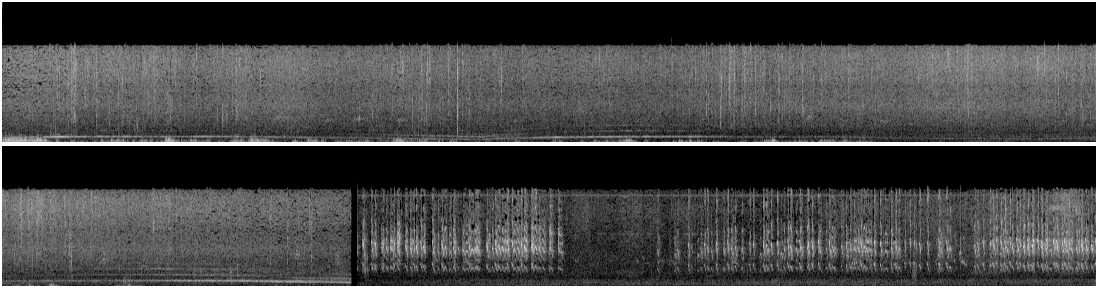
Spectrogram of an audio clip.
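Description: A siren wailing, slowly rising and falling three times, over irregular low thumps and buffeting in the first half. About two-thirds of the way in it cuts off abruptly and a high, pulsing chirring takes over.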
